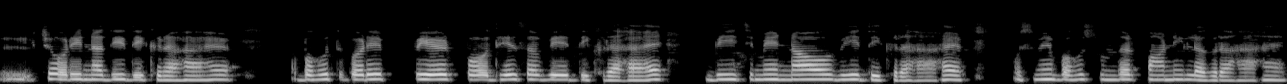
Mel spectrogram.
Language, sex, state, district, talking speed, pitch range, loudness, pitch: Hindi, female, Bihar, Sitamarhi, 130 wpm, 205-230 Hz, -18 LUFS, 220 Hz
